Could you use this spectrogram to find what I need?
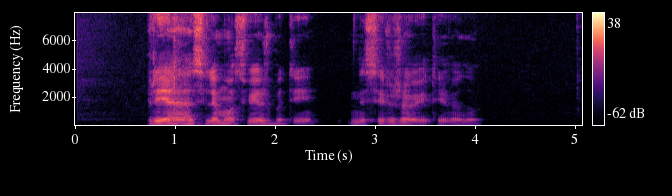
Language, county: Lithuanian, Alytus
